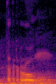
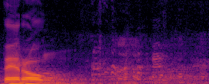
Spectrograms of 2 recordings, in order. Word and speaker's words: Terung: Terung, bacanya Terung bukan Terong.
